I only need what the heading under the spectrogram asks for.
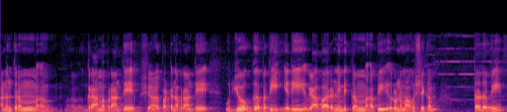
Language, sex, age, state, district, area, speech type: Sanskrit, male, 45-60, Telangana, Ranga Reddy, urban, spontaneous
